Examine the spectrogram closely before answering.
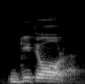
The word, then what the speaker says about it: Ghidorah: Speaking of which, enemies, Ghidorah, which I got checked by a friend of mine who speaks fucking Japanese and I'm pronouncing that correctly.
